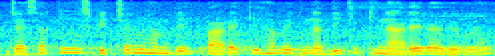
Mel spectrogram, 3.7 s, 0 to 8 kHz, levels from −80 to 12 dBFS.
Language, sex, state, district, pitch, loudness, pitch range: Hindi, male, Chhattisgarh, Raipur, 155 Hz, -17 LUFS, 140-180 Hz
